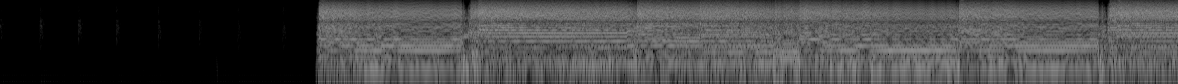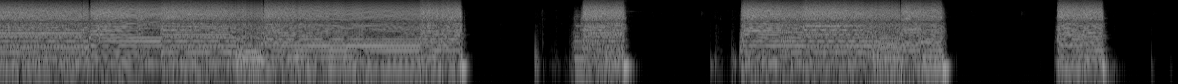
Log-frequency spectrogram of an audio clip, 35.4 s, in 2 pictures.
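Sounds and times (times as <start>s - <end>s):
guitar playing in A: 4.8s - 24.7s, 26.3s - 27.2s, 28.8s - 31.9s, 33.6s - 34.3s.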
